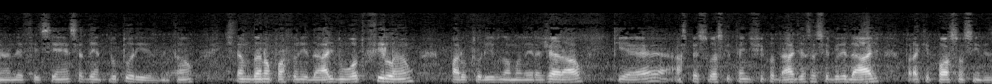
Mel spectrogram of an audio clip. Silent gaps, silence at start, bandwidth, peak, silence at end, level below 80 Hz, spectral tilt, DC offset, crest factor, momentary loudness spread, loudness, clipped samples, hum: none; 0 s; 11.5 kHz; 0 dBFS; 0 s; -54 dBFS; -5.5 dB/octave; under 0.1%; 18 dB; 11 LU; -18 LUFS; under 0.1%; none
